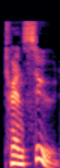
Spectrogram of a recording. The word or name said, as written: transude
